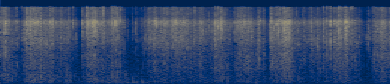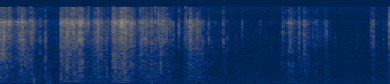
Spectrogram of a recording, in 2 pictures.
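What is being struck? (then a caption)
Metallized mylar foil balloon. Fingertips rub and crinkle the surface of a deflated blue metallized mylar star balloon lying flat and creased. Bursts of bright, crisp crinkling come in uneven waves, almost all of it in the high range. After about eight seconds the sound thins to a few scattered soft crackles.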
